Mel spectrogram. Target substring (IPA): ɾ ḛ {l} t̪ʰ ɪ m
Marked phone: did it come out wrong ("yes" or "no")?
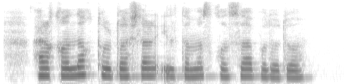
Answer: no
